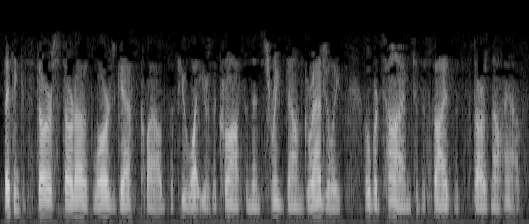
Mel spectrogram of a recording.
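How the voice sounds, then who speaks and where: A man's voice: medium pitch, steady tone, normal speed. A man speaking as a physics professor, explaining science in an interview. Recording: narrow phone-like radio sound.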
